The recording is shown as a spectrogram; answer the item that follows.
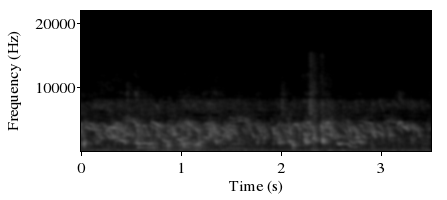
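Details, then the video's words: Many chicks eating, filling the air with continuous overlapping thin, descending peeps at a steady rapid pace. "HUNI NG MANOK HABANG KUMAKAIN, CHICKEN SOUND EFFECT"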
